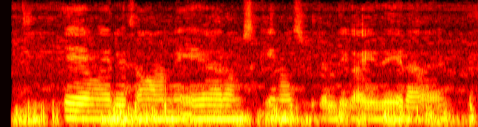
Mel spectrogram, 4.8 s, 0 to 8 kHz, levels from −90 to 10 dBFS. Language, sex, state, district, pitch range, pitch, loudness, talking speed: Hindi, male, Haryana, Charkhi Dadri, 130-135 Hz, 130 Hz, -16 LUFS, 115 wpm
